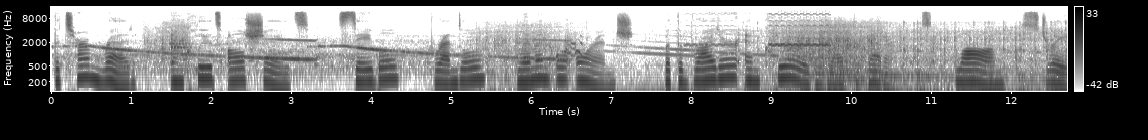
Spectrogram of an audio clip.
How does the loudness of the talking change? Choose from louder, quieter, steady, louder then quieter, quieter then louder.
steady.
